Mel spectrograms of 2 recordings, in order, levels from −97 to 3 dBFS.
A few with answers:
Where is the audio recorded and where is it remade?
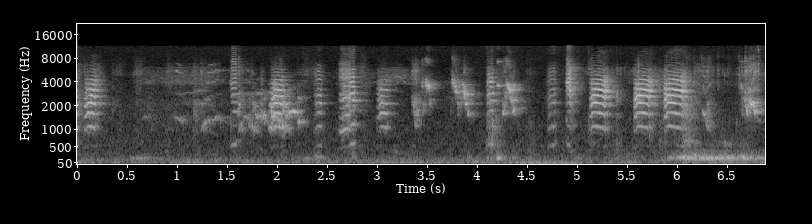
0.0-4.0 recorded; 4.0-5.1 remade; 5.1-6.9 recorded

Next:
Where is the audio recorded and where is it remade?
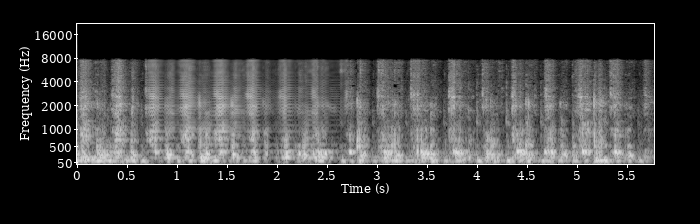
0.0-0.7 recorded; 0.7-2.7 remade; 2.7-5.8 recorded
